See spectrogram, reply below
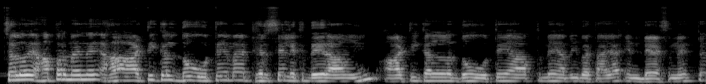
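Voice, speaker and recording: With a slightly high, darkish voice, fairly even intonation, and normal speed, a male teacher gives a grammar lesson in class. He explains step by step, repeats key words, and tends to put questions to the class that he answers himself.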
